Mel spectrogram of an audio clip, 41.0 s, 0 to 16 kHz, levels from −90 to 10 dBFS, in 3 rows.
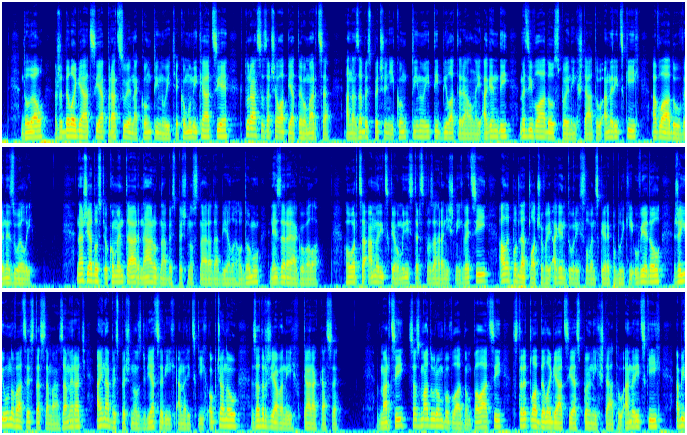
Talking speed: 115 wpm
